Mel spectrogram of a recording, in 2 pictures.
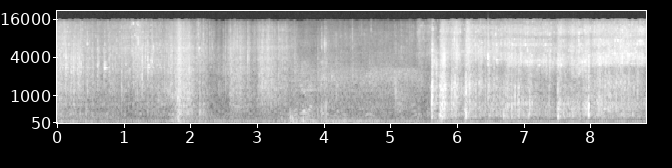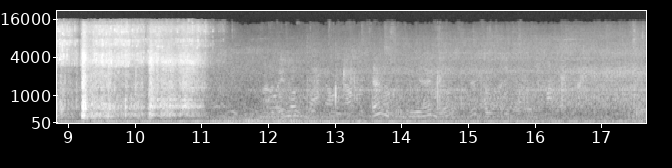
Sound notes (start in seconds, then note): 3.6 conversations in the background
